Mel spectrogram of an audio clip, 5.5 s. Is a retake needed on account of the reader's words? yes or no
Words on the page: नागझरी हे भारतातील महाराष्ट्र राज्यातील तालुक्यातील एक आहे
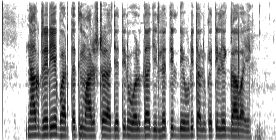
yes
